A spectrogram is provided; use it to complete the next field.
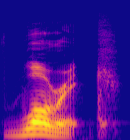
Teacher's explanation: Two syllables, stress on the first: Warrick.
